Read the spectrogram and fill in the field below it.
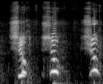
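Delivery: very high, loud shoo; shooing shout. Real, not acted. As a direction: shoo the dogs away sharply. Chasing dogs off the greens.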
